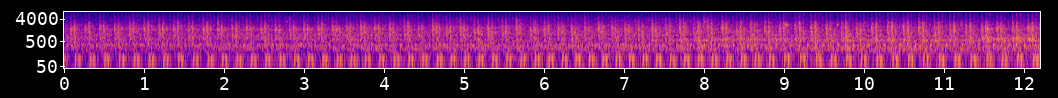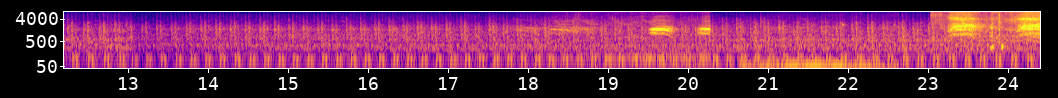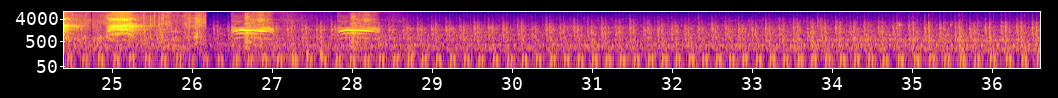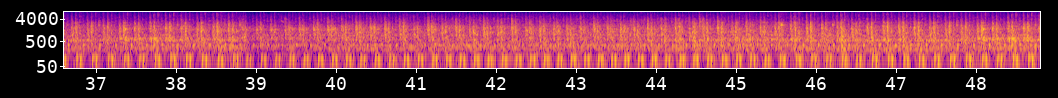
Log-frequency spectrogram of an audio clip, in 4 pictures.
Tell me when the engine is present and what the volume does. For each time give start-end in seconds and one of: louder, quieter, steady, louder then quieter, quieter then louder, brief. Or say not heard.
0.0-48.7 louder.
